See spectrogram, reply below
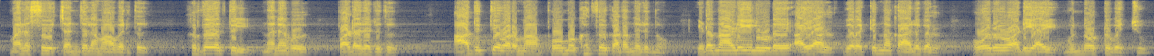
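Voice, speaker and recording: A man's voice: medium pitch, darkish tone. Man narrating a horror story. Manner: dramatic, measured reading.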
